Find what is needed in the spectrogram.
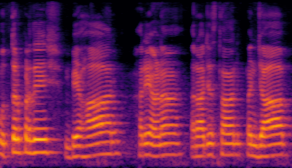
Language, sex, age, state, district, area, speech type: Punjabi, male, 30-45, Punjab, Rupnagar, urban, spontaneous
